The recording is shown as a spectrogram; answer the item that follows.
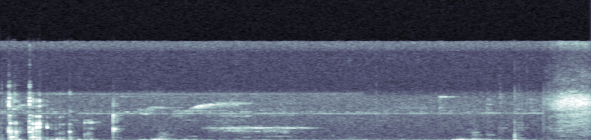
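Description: A person's voice in a few short, low murmurs or grunts: one at the start, one about a second in and one near the end.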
